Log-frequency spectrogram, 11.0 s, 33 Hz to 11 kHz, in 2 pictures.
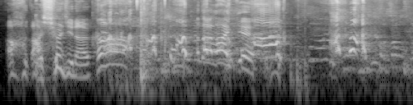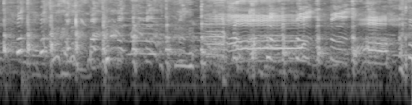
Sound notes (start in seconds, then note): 1.5 laughing; 4.2 all cackling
